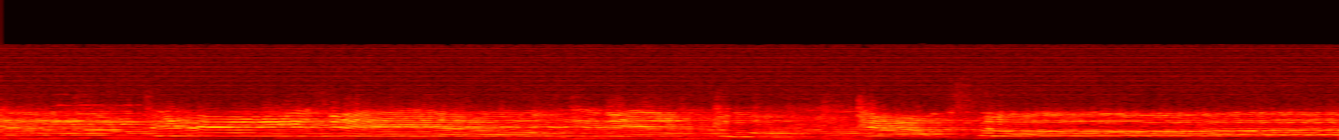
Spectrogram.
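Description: A woman singing a rock song over instrumental backing, with wavering held notes and a long sustained note near the end.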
